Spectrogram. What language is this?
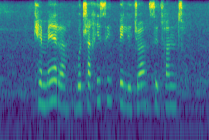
Tswana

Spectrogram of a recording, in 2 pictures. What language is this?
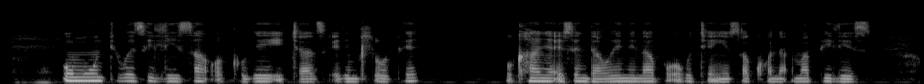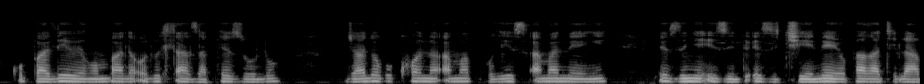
North Ndebele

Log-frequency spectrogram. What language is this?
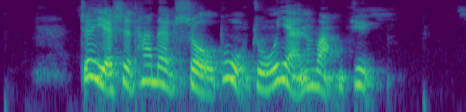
Chinese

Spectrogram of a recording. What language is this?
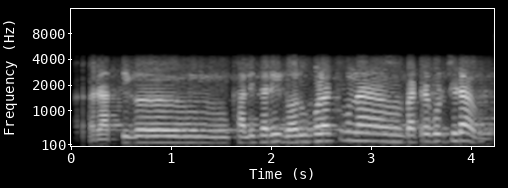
Odia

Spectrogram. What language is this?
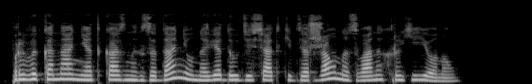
Belarusian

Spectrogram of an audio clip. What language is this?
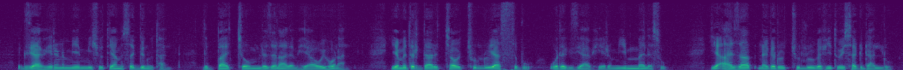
Amharic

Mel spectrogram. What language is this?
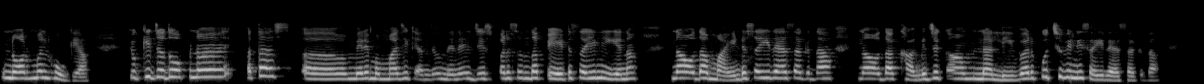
Punjabi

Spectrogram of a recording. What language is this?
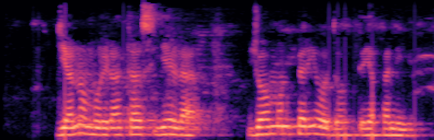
Esperanto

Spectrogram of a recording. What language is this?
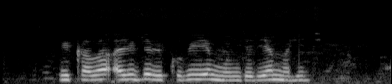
Kinyarwanda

